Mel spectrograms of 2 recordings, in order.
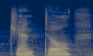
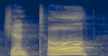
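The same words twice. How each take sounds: First: The word is said calmly at normal volume. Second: The word is yelled loudly and sharply. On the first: It is an everyday gentle reminder. "most of the time I'll say it like" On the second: It is an urgent command to stop rough play. "sometimes I'll yell it like"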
